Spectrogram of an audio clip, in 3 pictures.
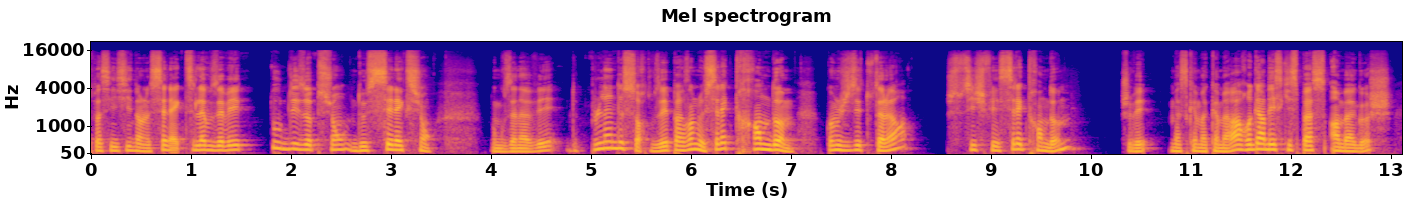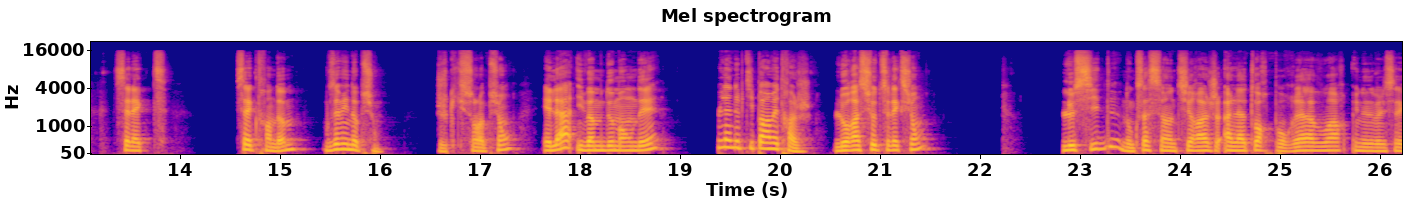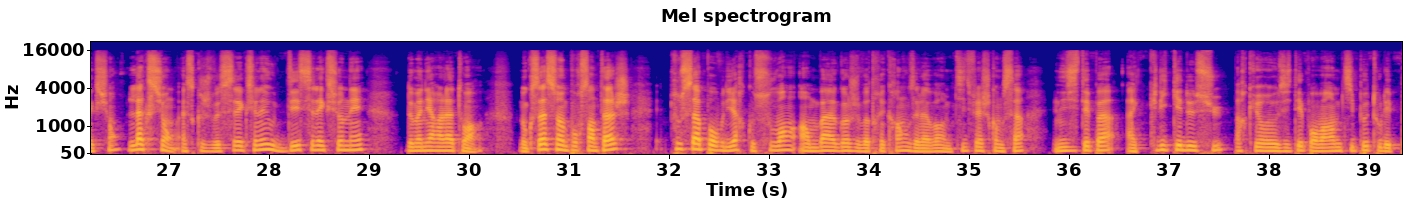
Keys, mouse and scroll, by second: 0.1-6.9 drag, 7.3 click, 7.7-9.6 drag, 13.1-14.7 drag, 16.6 click, 20.2-21.8 drag, 22.2-25.9 drag, 26.4-28.4 drag, 29.2-32.9 drag, 34.3 click, 36.8 click, 38.3-39.3 drag.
